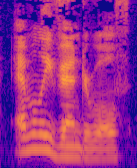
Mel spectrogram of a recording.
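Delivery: normal talking voice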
